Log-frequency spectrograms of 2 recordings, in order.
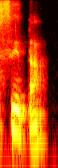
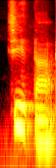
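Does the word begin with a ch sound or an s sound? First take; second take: s; ch. First: The word begins with an s sound. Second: The word begins with a ch sound. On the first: The speaker calls it wrong. "Not S, not seta" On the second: The speaker calls it right. "Cheta, as in chair"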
